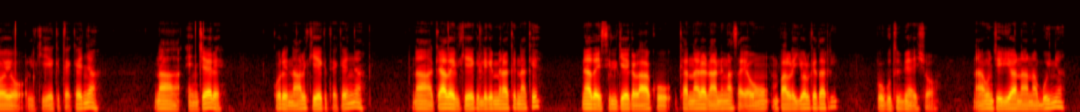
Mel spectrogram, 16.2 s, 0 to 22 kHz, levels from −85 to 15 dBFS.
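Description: No technical faults can be heard in this recording.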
